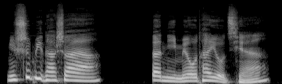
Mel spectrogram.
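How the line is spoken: Laughing girl. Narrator (Chinese): 女孩笑了起来

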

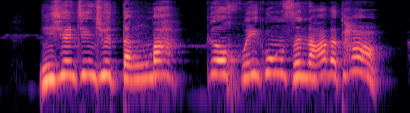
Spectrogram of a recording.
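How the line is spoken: Shouting while running. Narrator (Chinese): 我是边跑边喊

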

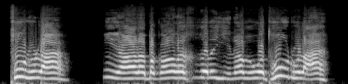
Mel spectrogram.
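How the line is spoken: Loud shouting. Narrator (Chinese): 犹太人大声的就喊了

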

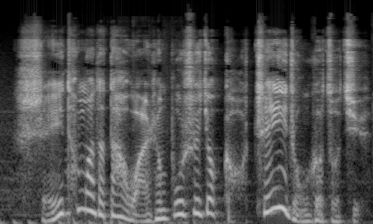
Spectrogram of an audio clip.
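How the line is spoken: Muttered. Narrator (Chinese): 老小虎自己嘟囔了一句

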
